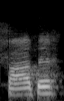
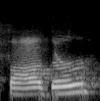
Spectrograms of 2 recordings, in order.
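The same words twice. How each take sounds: First: The final vowel is a plain schwa, British accent. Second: The final vowel is r-colored, in an American accent. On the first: "if I tried a British pronunciation of father, it would be father" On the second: "you will find the R color schwa in words like father in American English"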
